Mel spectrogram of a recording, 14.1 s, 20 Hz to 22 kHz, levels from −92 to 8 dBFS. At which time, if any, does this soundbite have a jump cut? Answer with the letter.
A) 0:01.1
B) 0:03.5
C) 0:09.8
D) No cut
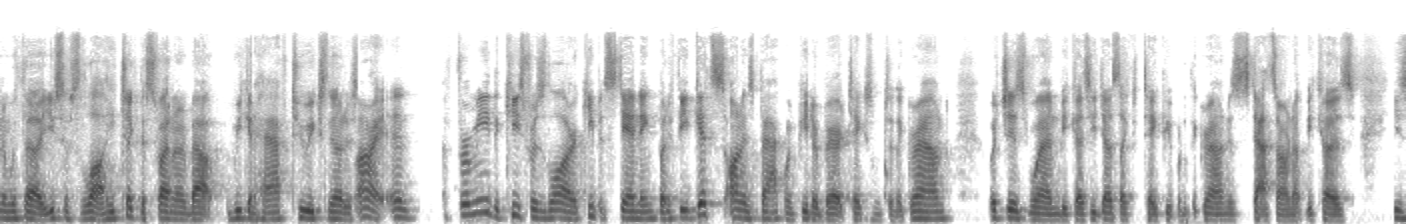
B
